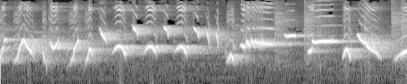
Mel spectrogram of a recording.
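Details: White-rumped shama in a multi-voiced training song meant to excite birds: dense run of sweet slurred whistles and quick chopping notes, loud and continuous throughout, no other sounds.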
